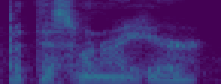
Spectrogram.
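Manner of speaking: secretive whispered sales pitch; hushed whisper. Acted. Salesman whispering a secret tip to a client on the phone, hushed whisper. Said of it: "I don't want anybody here on the floor to know".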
